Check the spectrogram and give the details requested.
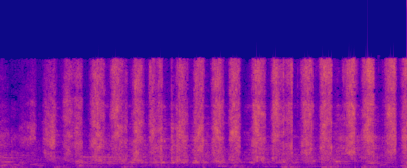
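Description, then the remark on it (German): Steady back-and-forth scratchy strokes of sandpaper rubbing on a wooden spoon clamped in a workbench, fairly loud, repeating in a quick even rhythm with no talking. “Also hier spanne ich das jetzt den Löffel in die Werkbank ein, um dass ich das hier jetzt gut schleifen kann.”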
